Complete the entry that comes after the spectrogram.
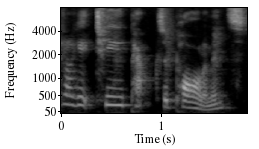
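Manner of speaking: put-on British accent. Imitating a customer ordering cigarettes: imitating a cliche British accent. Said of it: "a very cliche British accent".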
